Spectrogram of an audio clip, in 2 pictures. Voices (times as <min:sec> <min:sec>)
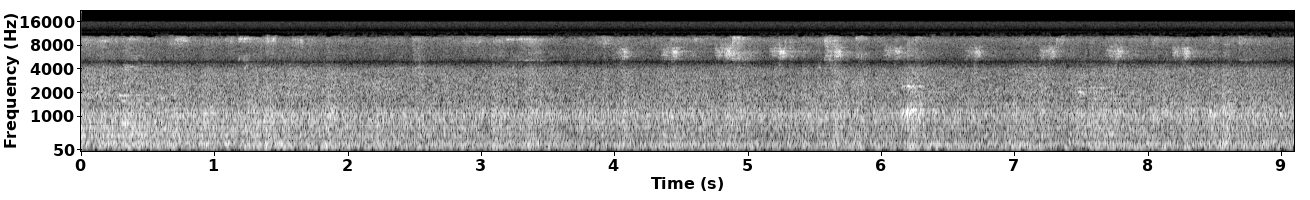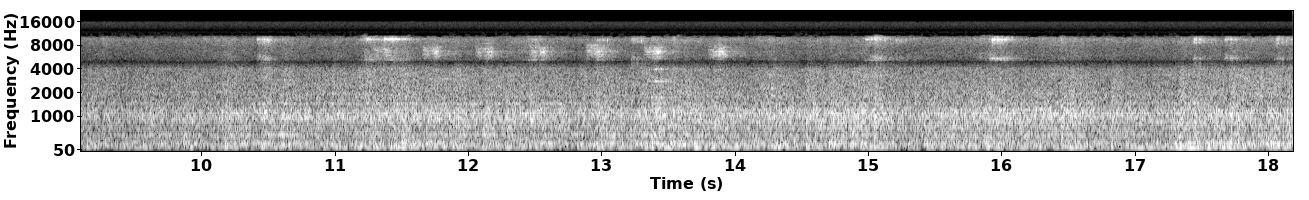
0:00.0 0:01.8, 0:07.1 0:08.6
